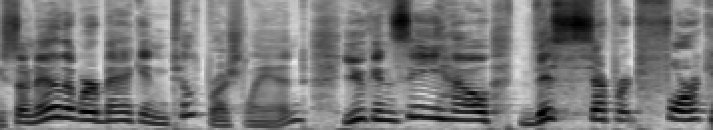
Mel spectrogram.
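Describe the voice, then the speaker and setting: A man teaching a software tutorial, his voice sitting a bit high and bouncing around in pitch. He explains each step patiently and in order. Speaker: tutorial host.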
